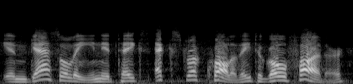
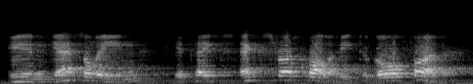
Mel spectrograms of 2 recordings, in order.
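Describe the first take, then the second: First: The voice sounds direct, without loudspeaker processing. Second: The voice sounds played through a loudspeaker system.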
